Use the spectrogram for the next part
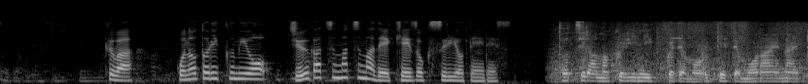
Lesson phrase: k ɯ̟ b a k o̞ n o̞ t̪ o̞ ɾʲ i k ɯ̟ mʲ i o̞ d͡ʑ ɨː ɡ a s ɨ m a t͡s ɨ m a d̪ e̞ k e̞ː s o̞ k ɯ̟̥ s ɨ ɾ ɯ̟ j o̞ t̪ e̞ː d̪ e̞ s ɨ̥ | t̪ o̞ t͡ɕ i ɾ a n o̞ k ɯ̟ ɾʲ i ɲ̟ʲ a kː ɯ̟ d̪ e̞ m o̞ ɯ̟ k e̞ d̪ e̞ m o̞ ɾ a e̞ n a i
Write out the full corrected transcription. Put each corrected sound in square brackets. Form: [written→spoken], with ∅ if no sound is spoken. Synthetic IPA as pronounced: k ɯ̟ [b→β] a k o̞ n o̞ t̪ o̞ ɾʲ i k ɯ̟ mʲ i o̞ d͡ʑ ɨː ɡ a [s→t͡s] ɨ m a t͡s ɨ m a d̪ e̞ k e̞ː [s→z] o̞ k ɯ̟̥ s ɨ ɾ ɯ̟ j o̞ t̪ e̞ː d̪ e̞ s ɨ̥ | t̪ o̞ t͡ɕ i ɾ a n o̞ k ɯ̟ ɾʲ i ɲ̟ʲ [a→i] kː ɯ̟ d̪ e̞ m o̞ ɯ̟ k e̞ [d̪→t̪] e̞ m o̞ ɾ a e̞ n a i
